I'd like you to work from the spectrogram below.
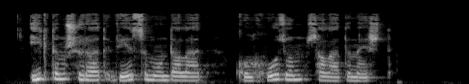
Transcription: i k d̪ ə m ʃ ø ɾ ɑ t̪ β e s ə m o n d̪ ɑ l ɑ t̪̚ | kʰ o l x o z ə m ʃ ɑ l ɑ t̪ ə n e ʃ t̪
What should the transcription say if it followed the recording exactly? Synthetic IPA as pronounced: i k t̪ ə m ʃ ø ɾ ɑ t̪ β e s ə m o n d̪ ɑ l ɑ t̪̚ | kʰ o l x o z ə m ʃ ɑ l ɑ t̪ ə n e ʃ t̪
